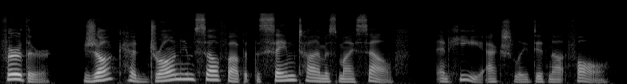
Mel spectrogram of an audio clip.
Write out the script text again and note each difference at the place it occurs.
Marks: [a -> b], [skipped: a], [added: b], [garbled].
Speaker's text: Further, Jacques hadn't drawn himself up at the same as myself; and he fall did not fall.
Further, Jacques [hadn't -> had] drawn himself up at the same [added: time] as myself; and he [fall -> actually] did not fall.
